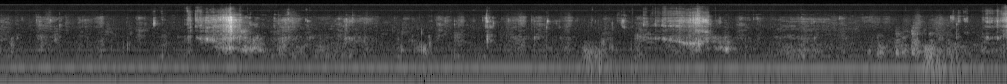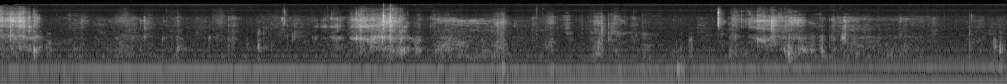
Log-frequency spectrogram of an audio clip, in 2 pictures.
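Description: Bites into juicy watermelon slices, each a crisp wet crunch followed by chewing, about five bites a few seconds apart. A steady low hum runs underneath.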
